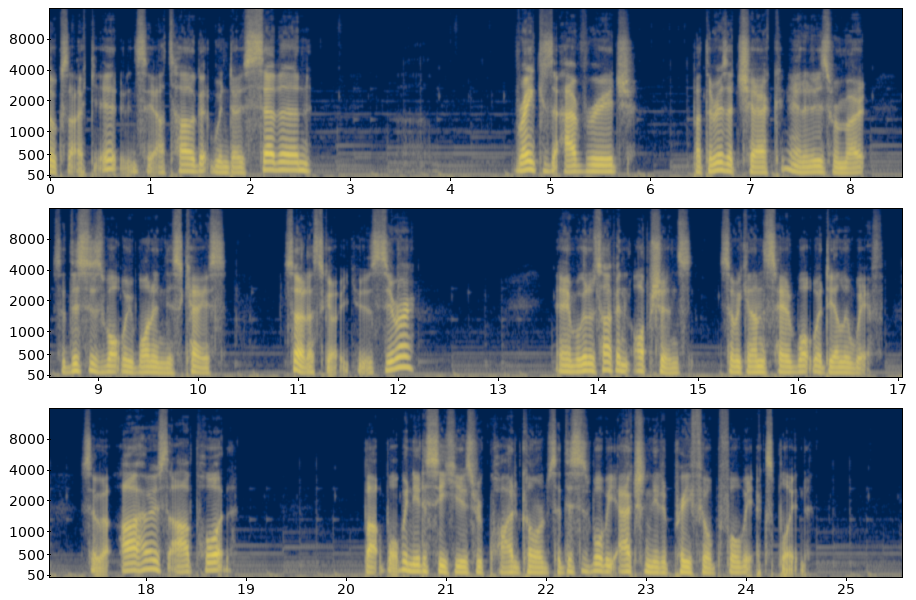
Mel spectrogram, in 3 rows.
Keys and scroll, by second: 10.4 ctrl+l, 10.6-11.8 typing, 12.0 Return, 13.4-15.0 typing.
